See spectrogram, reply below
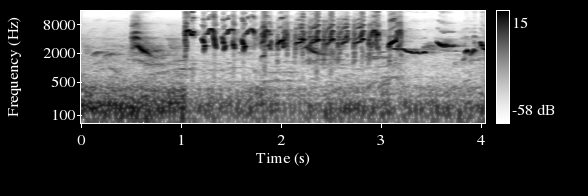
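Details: An oriental magpie-robin (kacer) sings its fighting song, opening with a falling slurred whistle, then a fast burst of harsh chattering and varied mimicked notes ending in thin whistles.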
